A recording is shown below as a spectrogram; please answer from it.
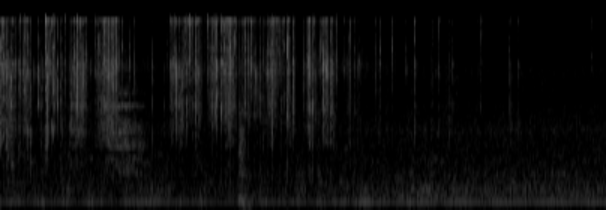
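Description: Clear plastic wrapper of wax melts crinkling and crackling as fingers handle it, a run of small crackles that thins out after about five seconds, over a steady low hum.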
